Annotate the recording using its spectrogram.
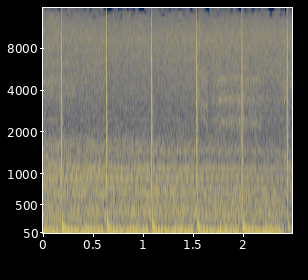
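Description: Techno in a DJ mix: a steady four-on-the-floor kick drum, a little over two beats a second, each kick dropping in pitch, under a held synth drone of several steady tones.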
